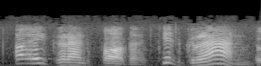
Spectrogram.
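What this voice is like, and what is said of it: Scottish Highland accent. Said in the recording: “you talk like a bonnie Highlander”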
